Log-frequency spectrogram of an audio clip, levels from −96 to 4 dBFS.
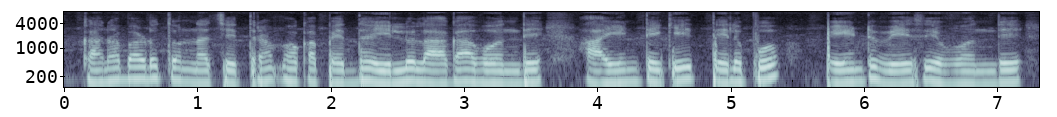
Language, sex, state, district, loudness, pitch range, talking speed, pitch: Telugu, male, Telangana, Mahabubabad, -18 LUFS, 140-155 Hz, 105 wpm, 150 Hz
